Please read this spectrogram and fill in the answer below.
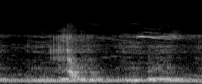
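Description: Leopard sounds played from a recording: a low steady rumble underneath, with one falling call a little over half a second in.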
